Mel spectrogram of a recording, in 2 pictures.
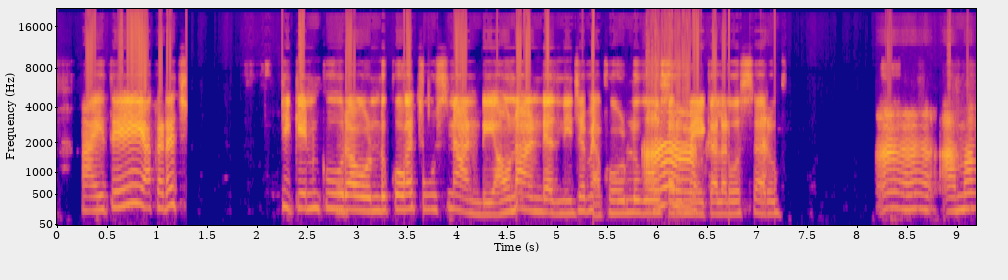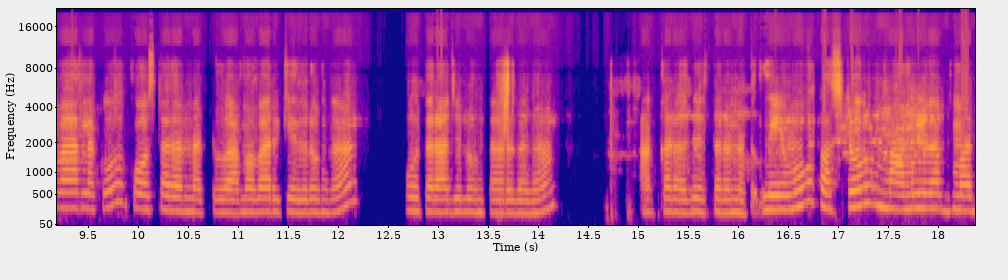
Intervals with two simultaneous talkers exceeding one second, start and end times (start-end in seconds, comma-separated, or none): none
